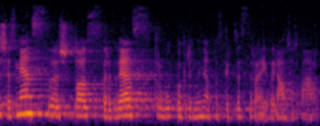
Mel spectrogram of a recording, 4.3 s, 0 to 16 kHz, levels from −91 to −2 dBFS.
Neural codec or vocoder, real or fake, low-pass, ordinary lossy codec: vocoder, 48 kHz, 128 mel bands, Vocos; fake; 14.4 kHz; MP3, 64 kbps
